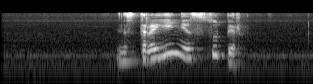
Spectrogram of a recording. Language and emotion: Russian, positive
